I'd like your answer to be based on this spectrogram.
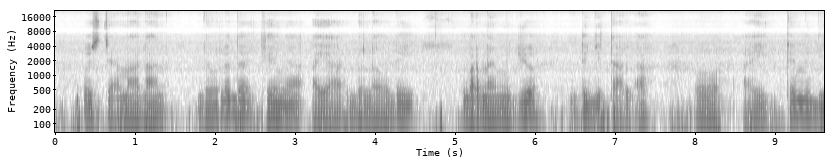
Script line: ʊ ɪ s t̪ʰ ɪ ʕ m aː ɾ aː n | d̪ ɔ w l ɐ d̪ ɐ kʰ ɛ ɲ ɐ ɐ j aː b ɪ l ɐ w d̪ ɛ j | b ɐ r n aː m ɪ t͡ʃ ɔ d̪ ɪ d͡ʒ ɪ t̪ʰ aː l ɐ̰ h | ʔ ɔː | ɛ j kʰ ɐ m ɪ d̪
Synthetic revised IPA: ʊ ɪ s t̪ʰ ɪ ʕ m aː l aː n | d̪ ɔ w l ɐ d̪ ɐ kʰ ɛ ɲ ɐ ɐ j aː b ɪ l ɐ w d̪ ɛ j | b ɐ r n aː m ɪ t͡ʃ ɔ d̪ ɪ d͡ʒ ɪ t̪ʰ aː l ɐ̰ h | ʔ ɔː | ɛ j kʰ ɐ m ɪ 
